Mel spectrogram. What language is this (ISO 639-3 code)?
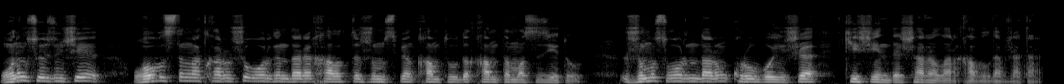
kaz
